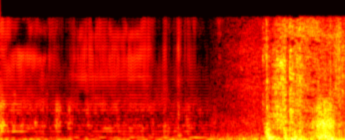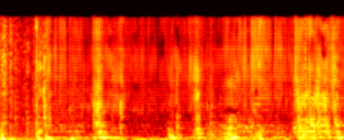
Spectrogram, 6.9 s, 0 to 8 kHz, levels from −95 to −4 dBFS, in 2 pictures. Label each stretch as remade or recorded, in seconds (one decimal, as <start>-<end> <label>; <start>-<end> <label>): 0.0-2.1 remade; 2.1-3.9 recorded; 3.9-6.9 remade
